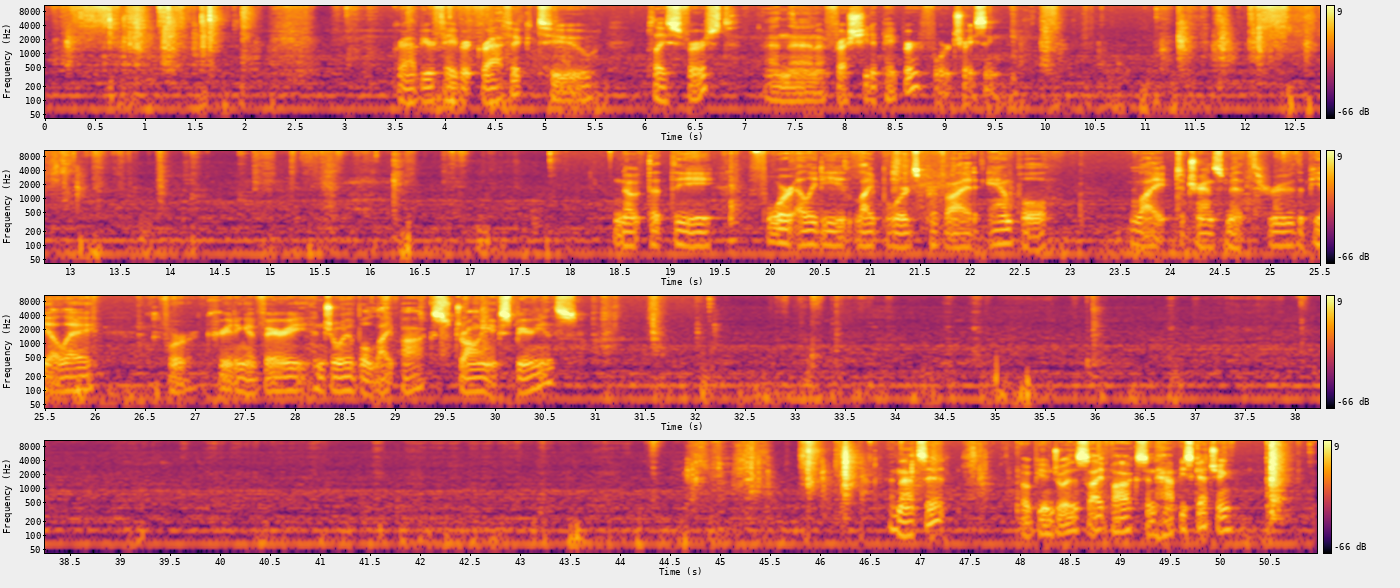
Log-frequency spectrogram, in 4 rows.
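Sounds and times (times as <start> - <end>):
paper sheets rustling and sliding: 0.0 - 14.1, 18.0 - 32.2, 44.3 - 50.9
steady low hum: 0.0 - 50.9
pencil scratching on paper: 36.7 - 38.2, 39.6 - 45.2.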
